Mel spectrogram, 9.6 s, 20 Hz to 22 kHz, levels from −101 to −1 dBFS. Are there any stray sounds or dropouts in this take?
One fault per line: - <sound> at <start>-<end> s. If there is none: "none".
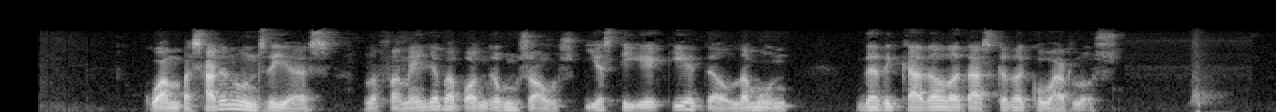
- whoosh at 8.9-9.3 s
